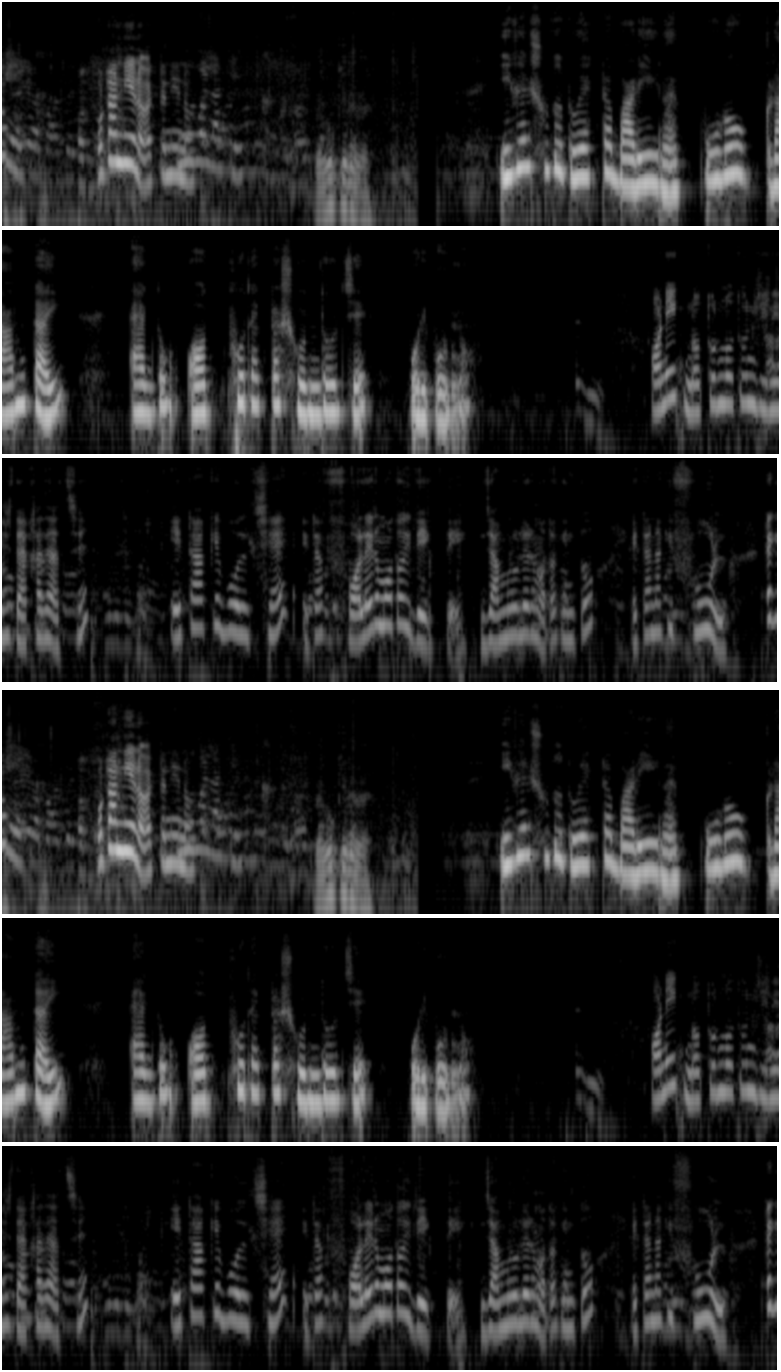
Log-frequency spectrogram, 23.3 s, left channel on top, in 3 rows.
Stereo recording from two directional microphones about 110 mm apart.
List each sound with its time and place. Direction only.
0.9 s speech: 45° right (ahead or behind)
1.9 s a woman's voice: 25° right (ahead or behind)
4.6 s a woman's voice: 25° left (ahead or behind)
8.0 s a sound: 25° left (ahead or behind)
9.6 s speech: 25° left (ahead or behind)
14.3 s speech: 20° left (ahead or behind)
17.2 s speech: 10° right (ahead or behind)
19.3 s a woman's voice: 15° right (ahead or behind)
20.3 s speech: 35° right (ahead or behind)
